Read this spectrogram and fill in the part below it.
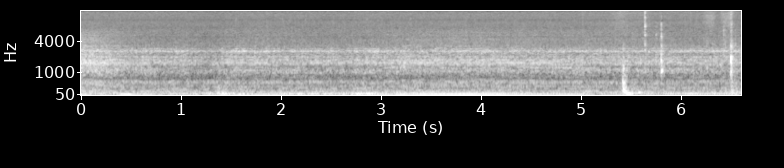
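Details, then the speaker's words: BMW with codes for a cylinder 4 misfire and low throttle airflow, carbon buildup on the throttle actuator, idle tested with AC on and off in neutral and park: a low idle that swells and sags unevenly, hunting and shaking. "I scanned my vehicle I got codes M fires on cylinder 4 um I got on the auto throttle um code for for it being uh like low air passing through"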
